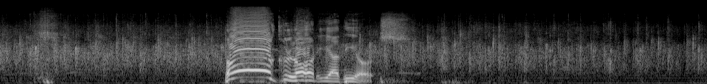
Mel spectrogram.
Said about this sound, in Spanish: Dale ese aplauso al Señor, aleluya.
